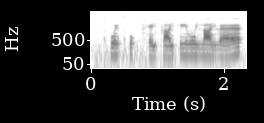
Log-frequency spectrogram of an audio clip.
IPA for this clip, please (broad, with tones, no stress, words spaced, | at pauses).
kʷʰe˨j kʷʰɐ˨˥k̚ t͡sʰe˨˥jt͡saː˨˥j hiː˧luː˧jn̪aː˧j lɛː˨˥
